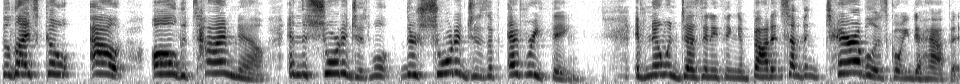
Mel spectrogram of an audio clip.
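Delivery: urgent, upset cry, high and loud. Narrator reading a character jumping up from his seat to answer the mayor, crying out. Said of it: "cried Dune".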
